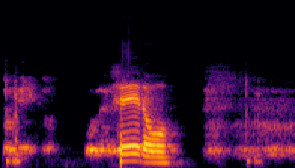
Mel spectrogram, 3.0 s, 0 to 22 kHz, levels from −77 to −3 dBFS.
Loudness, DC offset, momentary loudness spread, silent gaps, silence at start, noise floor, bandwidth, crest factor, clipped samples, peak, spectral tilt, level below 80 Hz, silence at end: -15 LUFS; under 0.1%; 24 LU; none; 0.05 s; -39 dBFS; 6.4 kHz; 16 dB; under 0.1%; -2 dBFS; -8 dB/octave; -56 dBFS; 0 s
